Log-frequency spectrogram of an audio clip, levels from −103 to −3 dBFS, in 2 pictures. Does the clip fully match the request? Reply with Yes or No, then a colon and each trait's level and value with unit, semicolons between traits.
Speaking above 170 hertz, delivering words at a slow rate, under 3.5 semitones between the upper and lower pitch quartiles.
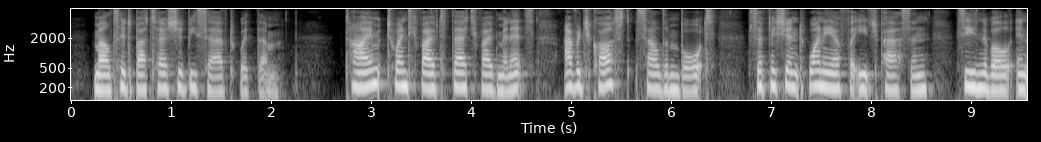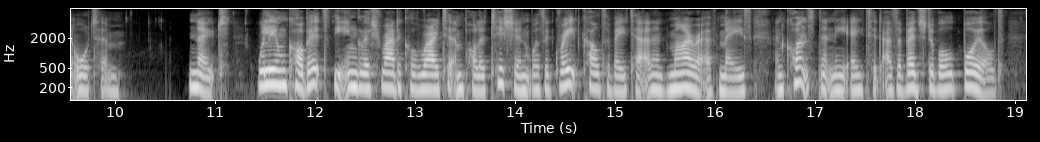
No: high, 190 Hz; average, 155 wpm; narrow, 2.4 semitones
